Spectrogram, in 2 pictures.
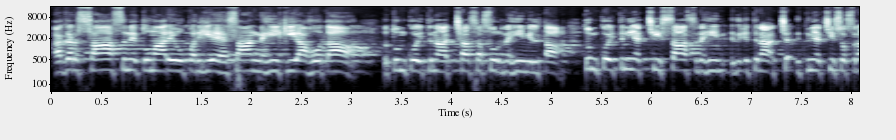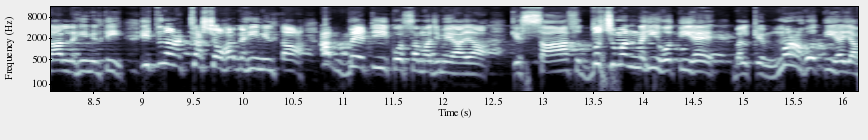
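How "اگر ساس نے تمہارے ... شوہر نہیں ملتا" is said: raised, stern warning from the mother; mother's warning. Acted. Mother warns her daughter, raised stern call. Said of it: "اب ماں نے کہا کہ".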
